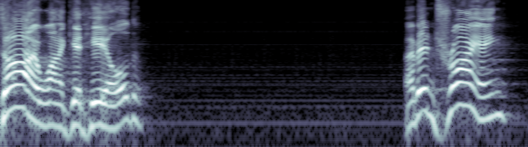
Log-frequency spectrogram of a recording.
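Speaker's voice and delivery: put-on surly, snide, sarcastic tone. Acting out a man's answer when asked if he wants to be healed, mock-sarcastic surly reply. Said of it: "surly, sarcastic tone".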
